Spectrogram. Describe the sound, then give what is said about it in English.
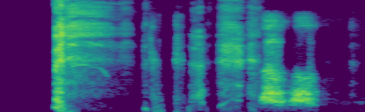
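A pet dog barks in a quick series of sharp, loud yelps and whines, about six bursts over a few seconds with short gaps, nobody talking over it. “Oh, that's your actual dog.”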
